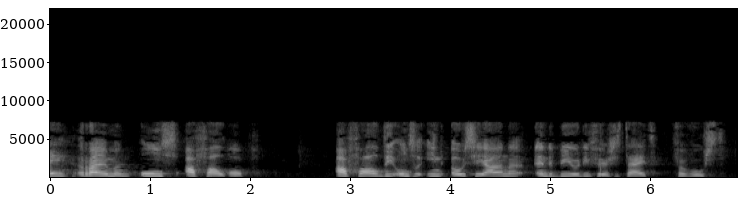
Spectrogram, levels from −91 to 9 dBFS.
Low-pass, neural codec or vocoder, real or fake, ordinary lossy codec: 7.2 kHz; none; real; MP3, 48 kbps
